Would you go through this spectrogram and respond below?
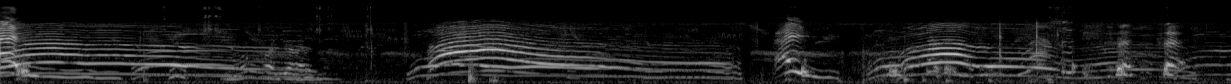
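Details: Angry cat in a village giving long, drawn-out wailing meows that waver and slide downward, several calls with short gaps, a rougher burst near the middle; faint low hum beneath.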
